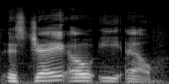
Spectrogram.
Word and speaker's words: Joel: And you just add an L sound. It's Joe. I don't know how y'all spell Joe, but it's Joel. It's just Joel. So like Joel.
